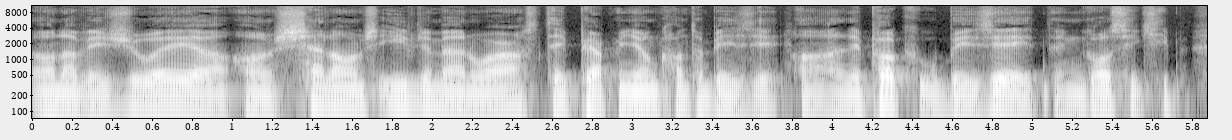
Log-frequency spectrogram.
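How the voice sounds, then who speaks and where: A man in an American accent speaks at a medium pitch and a fairly quick pace. His intonation is fairly even, with hardly any pauses. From California, US. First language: English (speaking French). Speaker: former rugby player. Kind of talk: interview. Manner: halting.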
